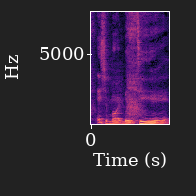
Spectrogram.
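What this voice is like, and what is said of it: DJ announcer voice. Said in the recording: “That's my DJ voice.”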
